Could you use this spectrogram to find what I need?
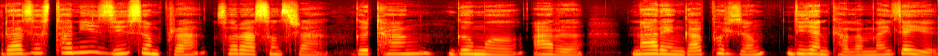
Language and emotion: Bodo, neutral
